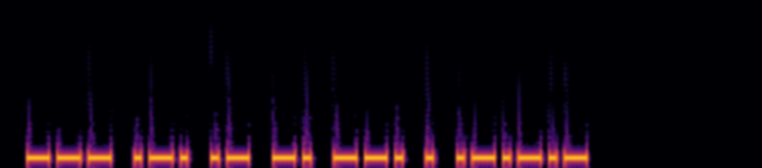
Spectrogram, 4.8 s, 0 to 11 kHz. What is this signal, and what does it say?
Morse code, heard as a keyed tone, about 25 wpm, 700 Hz. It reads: ORANGE.
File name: Easy Sentences with Hints - 25wpm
